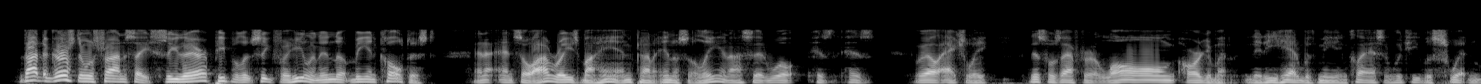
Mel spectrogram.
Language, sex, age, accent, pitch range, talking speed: English, male, 60-79, American, 90-130 Hz, 220 wpm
